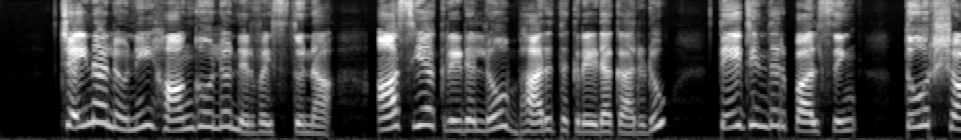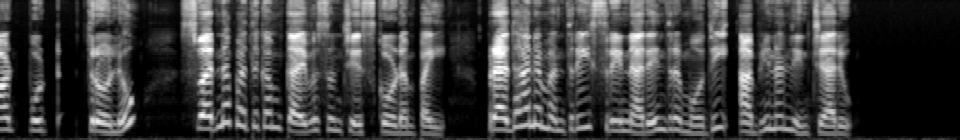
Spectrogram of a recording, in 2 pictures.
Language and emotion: Telugu, neutral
